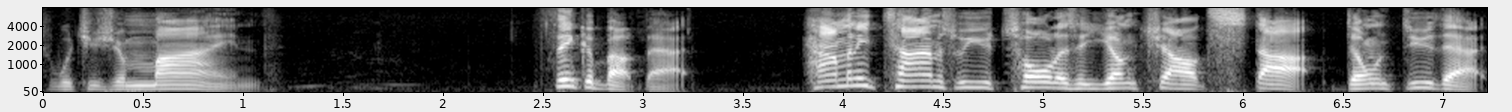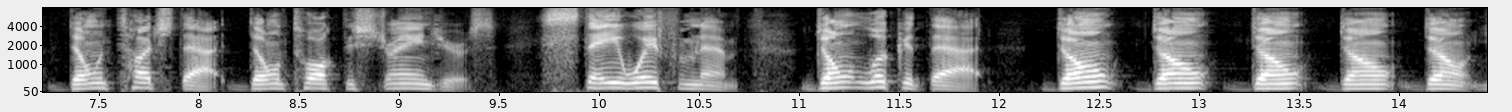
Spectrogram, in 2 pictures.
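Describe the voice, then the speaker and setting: High-voiced, emphatic male motivational speaker. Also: no echo. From New York, United States. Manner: emphatic, repeats phrases and fires questions at listeners. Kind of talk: motivational seminar talk to a live audience. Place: live event room with a small audience.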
